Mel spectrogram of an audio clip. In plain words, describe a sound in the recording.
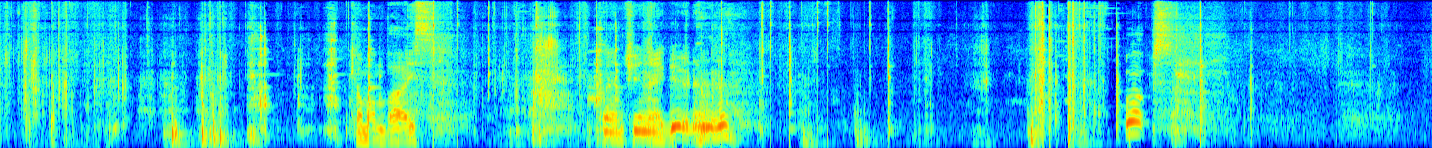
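Metal parts clink and clatter.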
